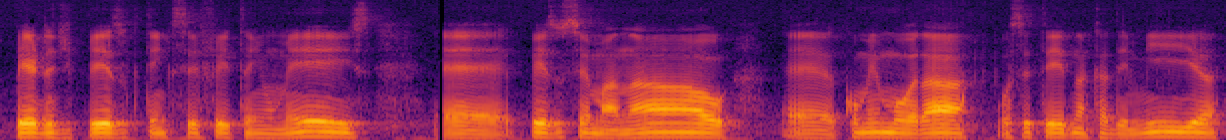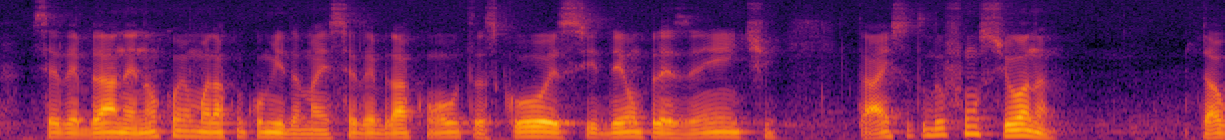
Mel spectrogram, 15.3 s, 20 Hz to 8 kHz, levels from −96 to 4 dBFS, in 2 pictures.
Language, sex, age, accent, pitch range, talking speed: Portuguese, male, 40-59, Brazilian, 90-110 Hz, 160 wpm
